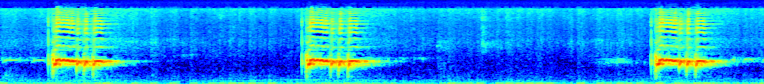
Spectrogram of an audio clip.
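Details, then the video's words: Actively singing local zebra dove with a crystal voice: three evenly spaced cooing phrases about three seconds apart, each opening brightly, stuttering in quick beats, then trailing softly, over a constant low hum. "Perkutut Lokal Gacor Suara Kristal"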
